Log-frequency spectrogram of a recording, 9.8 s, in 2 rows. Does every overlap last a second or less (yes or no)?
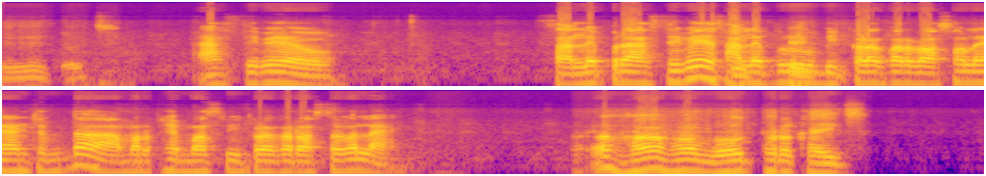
yes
